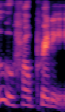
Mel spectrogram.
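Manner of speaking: ordinary talk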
